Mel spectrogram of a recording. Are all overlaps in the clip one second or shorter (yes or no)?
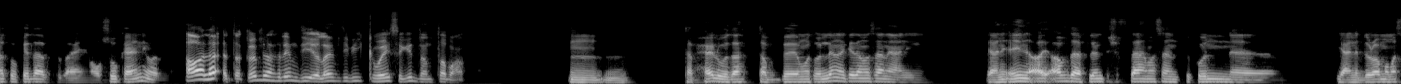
yes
